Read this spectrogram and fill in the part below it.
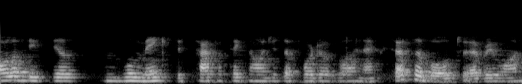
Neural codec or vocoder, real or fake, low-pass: none; real; 3.6 kHz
